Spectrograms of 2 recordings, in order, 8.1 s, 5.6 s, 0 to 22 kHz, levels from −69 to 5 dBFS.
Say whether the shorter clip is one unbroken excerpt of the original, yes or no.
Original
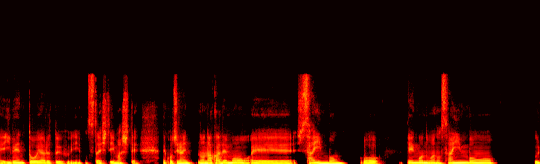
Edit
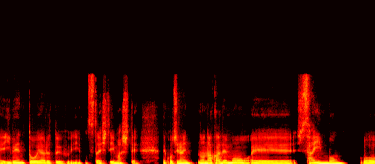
yes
